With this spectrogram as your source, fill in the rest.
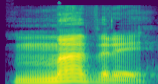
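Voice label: "madre", Spanish, male; mekanta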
